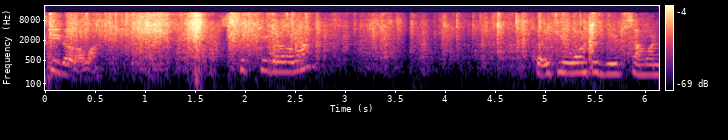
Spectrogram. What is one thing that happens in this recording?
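Plastic wrapping crinkles as a woman handles folded cloth.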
